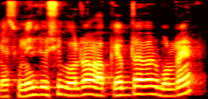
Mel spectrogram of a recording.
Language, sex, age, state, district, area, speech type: Hindi, male, 30-45, Madhya Pradesh, Ujjain, rural, spontaneous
